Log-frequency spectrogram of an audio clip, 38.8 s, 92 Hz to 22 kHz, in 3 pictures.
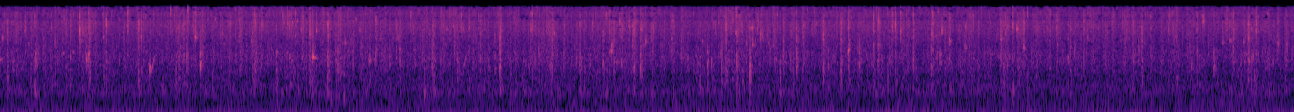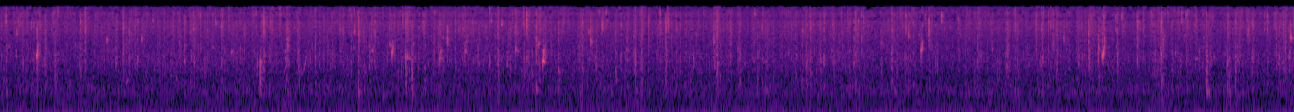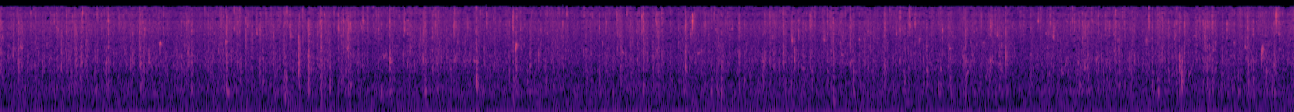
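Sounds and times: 
rain falling steadily: 0:00.0 - 0:38.8.

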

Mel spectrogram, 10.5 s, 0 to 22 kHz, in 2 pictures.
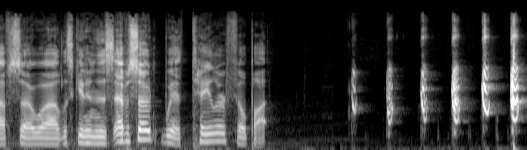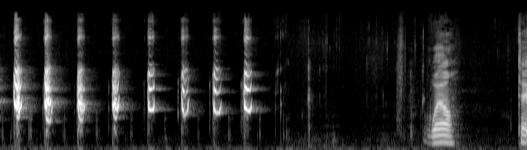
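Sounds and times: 
speech: 0:00.0 - 0:02.8, 0:09.6 - 0:10.5
diaphragm reed mouth call imitating hen turkey yelps: 0:03.5 - 0:08.0.

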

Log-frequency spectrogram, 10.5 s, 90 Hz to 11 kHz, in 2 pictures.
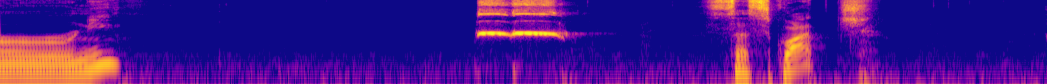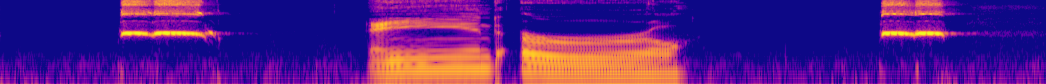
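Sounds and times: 
speech: 0:00.0 - 0:00.7, 0:03.6 - 0:04.4, 0:07.1 - 0:08.8
shrill blast of a toy train whistle: 0:02.4 - 0:03.0, 0:05.8 - 0:06.4, 0:09.6 - 0:10.2.

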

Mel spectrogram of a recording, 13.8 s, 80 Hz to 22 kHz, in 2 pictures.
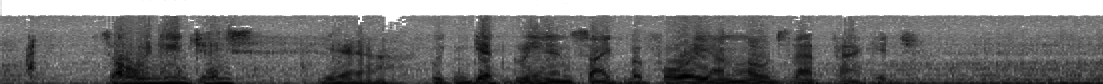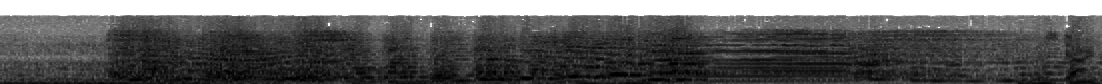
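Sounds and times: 
speech: 0:00.7 - 0:05.9, 0:07.6 - 0:08.3
car engine towing a horse trailer rumbling and revving: 0:06.8 - 0:13.7.

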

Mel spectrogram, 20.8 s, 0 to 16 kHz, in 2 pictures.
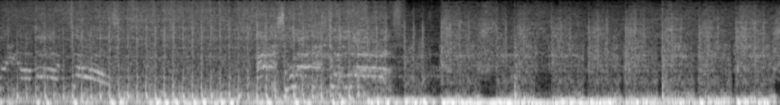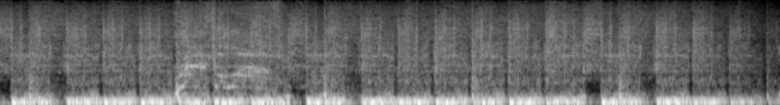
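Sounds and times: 
loud dense hardcore music with pounding low end and distorted guitars: 0:00.0 - 0:20.7
raw voice shouting vocals over heavy music: 0:03.4 - 0:05.4, 0:12.7 - 0:14.4.

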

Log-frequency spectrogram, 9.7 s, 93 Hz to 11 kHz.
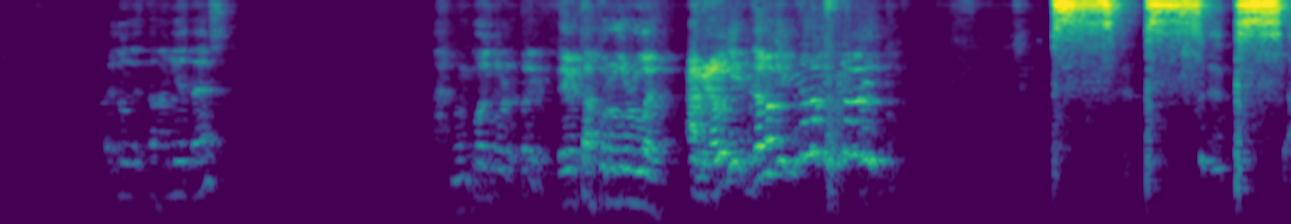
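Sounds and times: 
speech: 0:00.9 - 0:01.8, 0:03.3 - 0:06.6
aerosol insecticide spray hissing bursts aimed at a cockroach: 0:07.9 - 0:09.6.

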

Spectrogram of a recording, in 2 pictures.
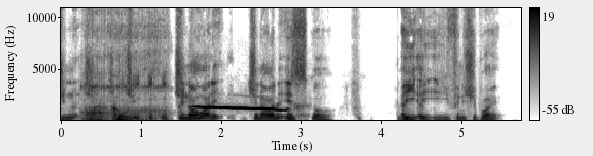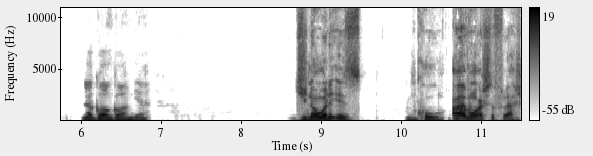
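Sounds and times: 
speech: 0:00.0 - 0:03.5, 0:04.2 - 0:06.9, 0:08.7 - 0:11.4
person voicing an exaggerated cartoon-style snore: 0:00.2 - 0:01.6.

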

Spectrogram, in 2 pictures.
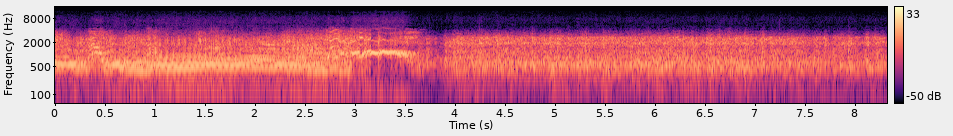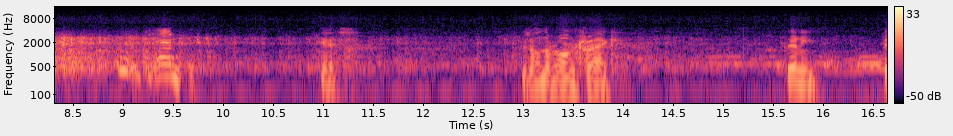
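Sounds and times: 
brief sustained horn-like tone: 0:00.0 - 0:03.0
train rushing along a railway track with a loud steady roar: 0:00.0 - 0:16.6
speech: 0:13.2 - 0:14.0, 0:15.6 - 0:16.0.

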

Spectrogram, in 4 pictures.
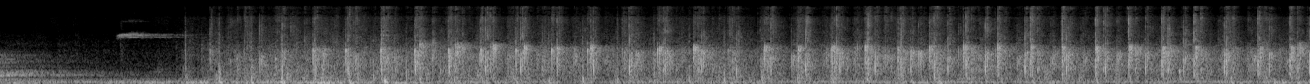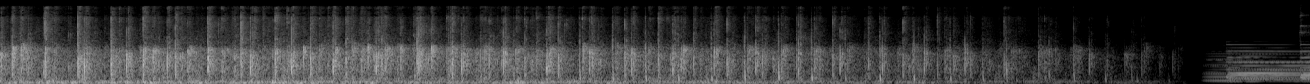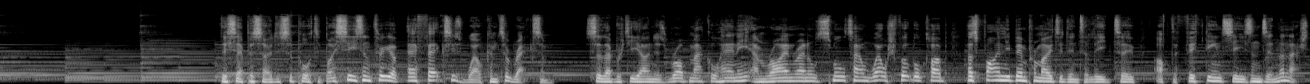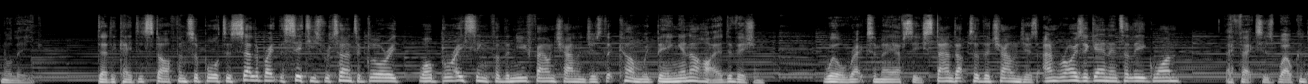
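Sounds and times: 
large stadium crowd applauding: 0:01.7 - 0:25.0
speech: 0:28.4 - 0:52.3.

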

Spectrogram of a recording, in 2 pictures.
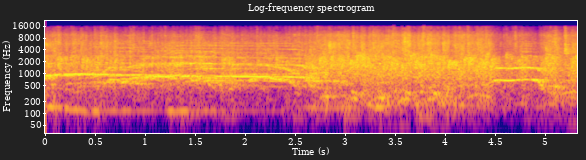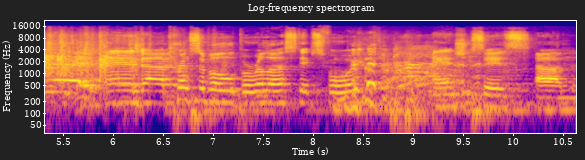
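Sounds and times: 
school crowd clapping and cheering: 0:00.0 - 0:07.0
speech: 0:06.7 - 0:10.6
laughter: 0:08.2 - 0:10.2.

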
